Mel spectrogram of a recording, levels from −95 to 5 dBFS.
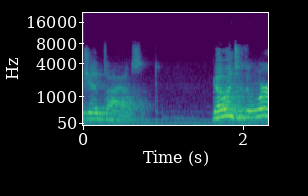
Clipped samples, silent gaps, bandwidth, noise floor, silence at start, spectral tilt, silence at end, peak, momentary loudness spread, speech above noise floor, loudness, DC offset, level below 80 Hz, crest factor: under 0.1%; none; 8 kHz; -58 dBFS; 0 s; -6.5 dB/octave; 0 s; -6 dBFS; 18 LU; 34 dB; -24 LUFS; under 0.1%; -56 dBFS; 20 dB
